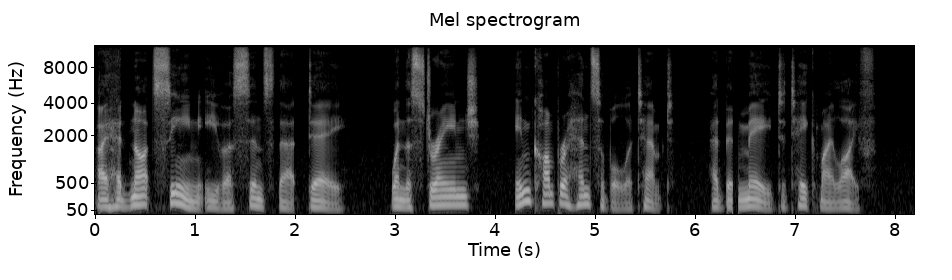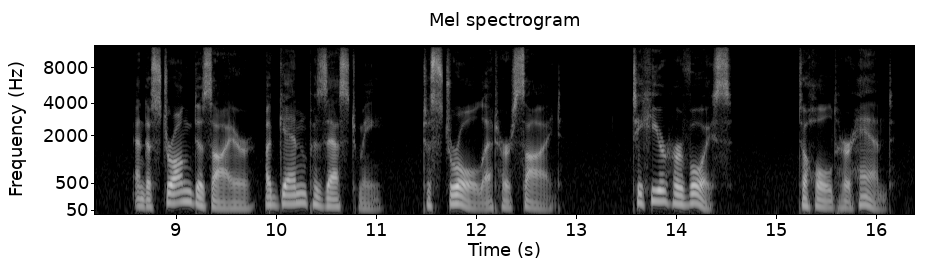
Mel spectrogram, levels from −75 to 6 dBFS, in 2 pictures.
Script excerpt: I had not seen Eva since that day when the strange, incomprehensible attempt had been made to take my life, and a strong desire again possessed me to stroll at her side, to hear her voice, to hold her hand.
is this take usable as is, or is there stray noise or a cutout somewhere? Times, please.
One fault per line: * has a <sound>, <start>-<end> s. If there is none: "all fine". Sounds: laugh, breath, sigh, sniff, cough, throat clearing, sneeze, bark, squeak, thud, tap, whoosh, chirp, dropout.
* has a dropout, 6.4-6.4 s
